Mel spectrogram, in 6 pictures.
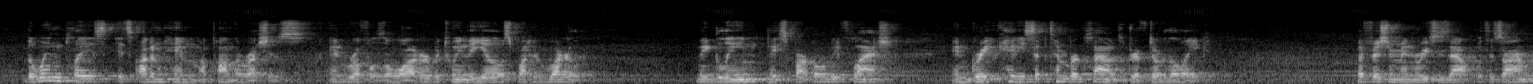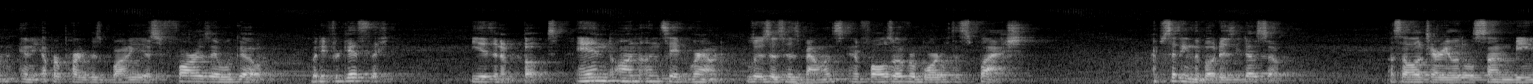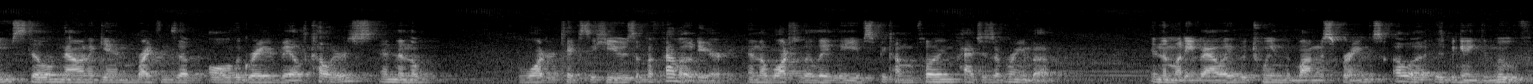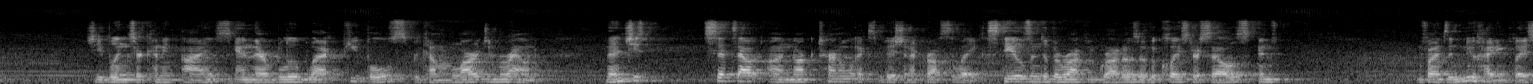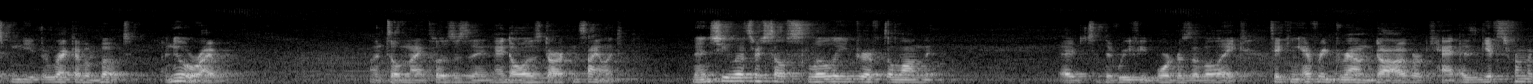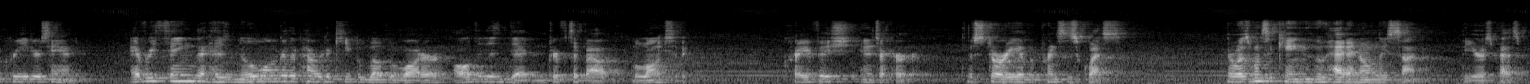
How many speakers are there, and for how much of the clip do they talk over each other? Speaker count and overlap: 1, no overlap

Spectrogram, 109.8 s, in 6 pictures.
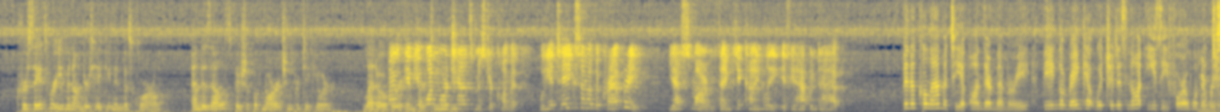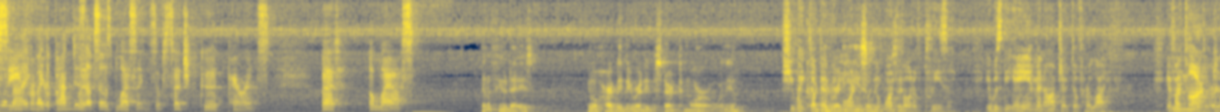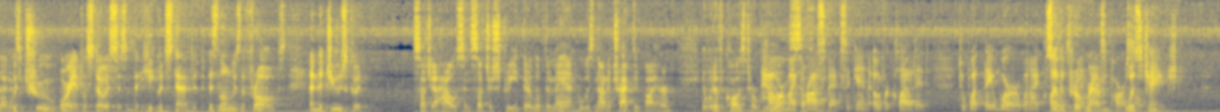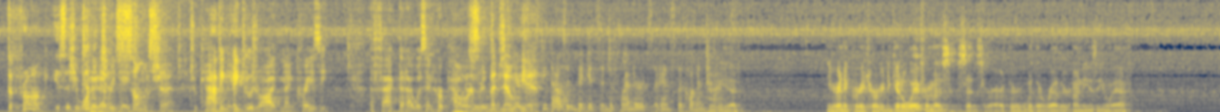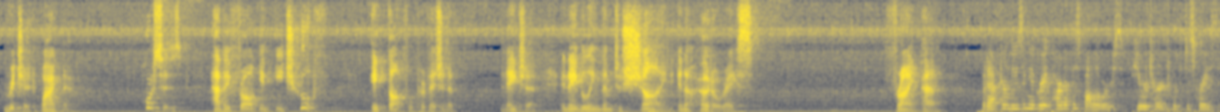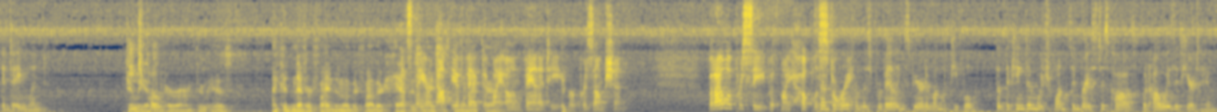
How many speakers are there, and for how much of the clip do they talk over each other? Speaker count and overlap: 7, about 16%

